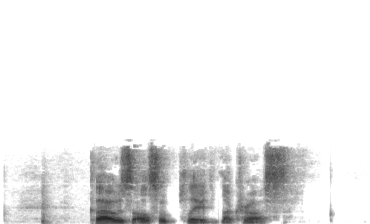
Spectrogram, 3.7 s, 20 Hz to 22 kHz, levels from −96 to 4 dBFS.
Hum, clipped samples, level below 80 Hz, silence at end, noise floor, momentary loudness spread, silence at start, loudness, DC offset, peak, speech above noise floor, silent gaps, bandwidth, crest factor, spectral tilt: none; under 0.1%; -62 dBFS; 0.8 s; -61 dBFS; 11 LU; 0.4 s; -20 LUFS; under 0.1%; -2 dBFS; 43 dB; none; 8.2 kHz; 20 dB; -3 dB/octave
